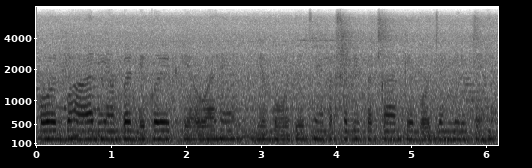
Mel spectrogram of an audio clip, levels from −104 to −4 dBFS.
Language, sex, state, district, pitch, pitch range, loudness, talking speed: Hindi, female, Rajasthan, Bikaner, 180 Hz, 175-185 Hz, -15 LUFS, 185 wpm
